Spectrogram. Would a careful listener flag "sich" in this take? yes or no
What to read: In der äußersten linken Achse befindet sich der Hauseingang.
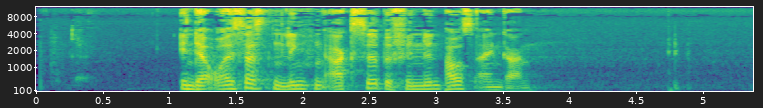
yes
